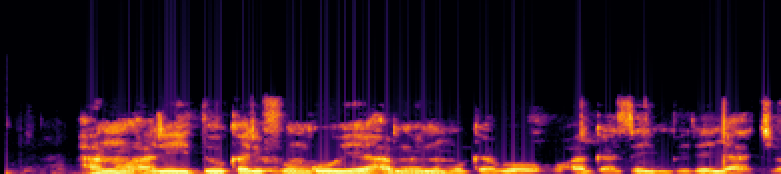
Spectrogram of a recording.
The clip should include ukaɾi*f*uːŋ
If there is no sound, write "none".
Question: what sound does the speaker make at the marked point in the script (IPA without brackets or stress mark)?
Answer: f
